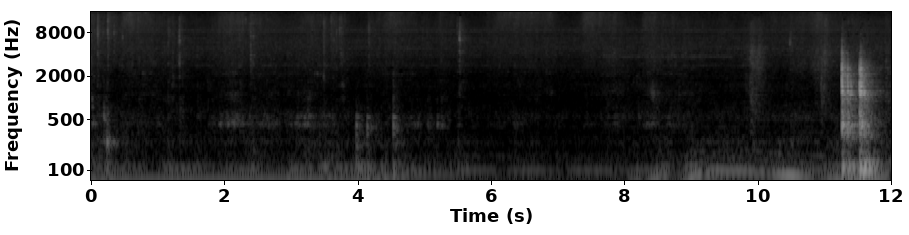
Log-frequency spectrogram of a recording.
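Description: Broccoli florets being pushed off a wooden cutting board into a metal cooking pot: soft scraping and light knocks of wood against the pot rim, with a few louder knocks shortly before the end.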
